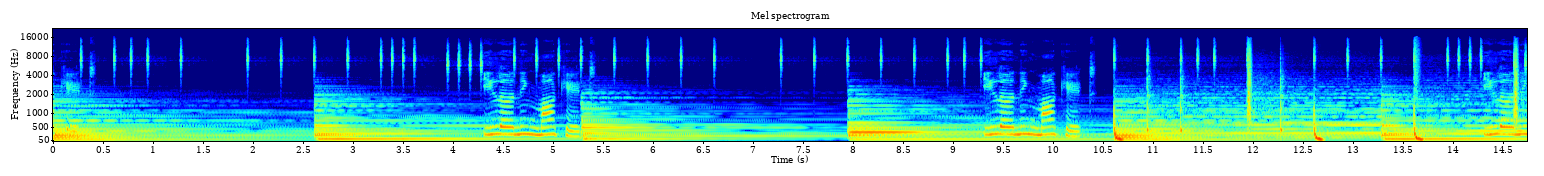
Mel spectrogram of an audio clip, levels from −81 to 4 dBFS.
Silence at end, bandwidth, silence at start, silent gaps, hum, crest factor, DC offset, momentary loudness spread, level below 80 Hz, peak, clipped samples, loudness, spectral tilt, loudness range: 0 s; 16.5 kHz; 0 s; none; none; 18 dB; under 0.1%; 15 LU; -34 dBFS; -2 dBFS; under 0.1%; -22 LUFS; -6 dB/octave; 5 LU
